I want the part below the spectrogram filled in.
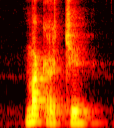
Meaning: diminutive of makker
- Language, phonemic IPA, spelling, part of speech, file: Dutch, /ˈmɑkərcə/, makkertje, noun, Nl-makkertje.ogg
